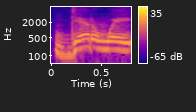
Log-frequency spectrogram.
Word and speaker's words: getaway: Et vous voyez comment je prononce là? Getaway, getaway.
